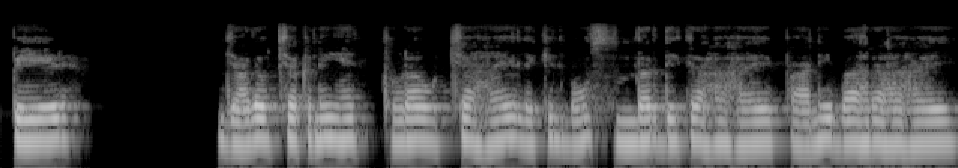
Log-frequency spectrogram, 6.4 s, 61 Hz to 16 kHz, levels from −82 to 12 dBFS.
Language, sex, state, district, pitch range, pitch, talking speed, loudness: Hindi, male, Chhattisgarh, Balrampur, 145-160 Hz, 155 Hz, 190 wpm, -21 LUFS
